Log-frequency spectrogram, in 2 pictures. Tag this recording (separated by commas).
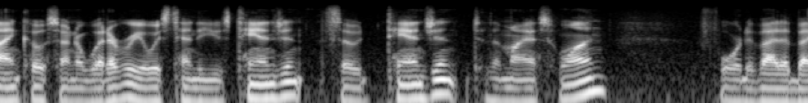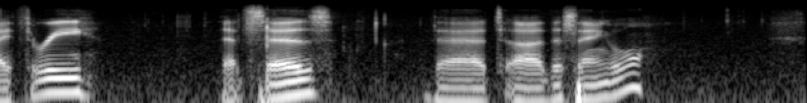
Speech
